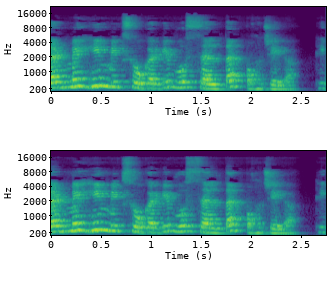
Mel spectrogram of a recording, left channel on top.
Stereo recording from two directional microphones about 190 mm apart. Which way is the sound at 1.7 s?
Centre (ahead or behind).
